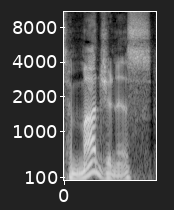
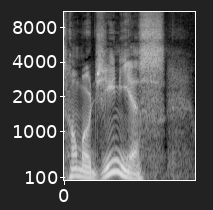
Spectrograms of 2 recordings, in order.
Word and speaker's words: homogeneous: So Dan says, in the latest episode, you triggered a pet peeve of mine by referring to the MVP voting as homogenous, which is technically an archaic term from biology with a one-syllable suffix. What you, of course, meant was homogeneous, which has a two-syllable suffix pronounced as in simultaneous or indeed heterogeneous.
